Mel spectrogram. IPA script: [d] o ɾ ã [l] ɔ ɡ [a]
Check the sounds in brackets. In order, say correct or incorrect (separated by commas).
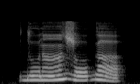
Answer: correct, incorrect, correct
